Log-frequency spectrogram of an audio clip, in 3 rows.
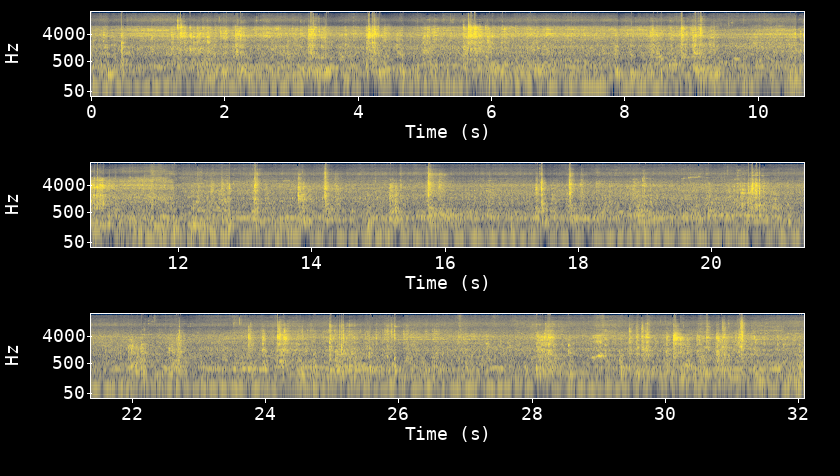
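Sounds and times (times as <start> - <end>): diesel engines rumbling: 0.0 - 32.0
metallic clanks and knocks: 21.9 - 32.0.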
